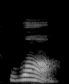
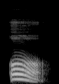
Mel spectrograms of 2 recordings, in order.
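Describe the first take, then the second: First: The syllable starts with a w sound. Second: The syllable is a bare o vowel. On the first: This is the older pronunciation of the letter. "we no longer pronounce this as wo" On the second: This is the modern pronunciation of the letter. "Now we simply say o for this letter"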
